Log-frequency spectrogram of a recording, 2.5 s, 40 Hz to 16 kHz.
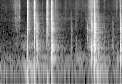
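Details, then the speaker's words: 2008 Toyota Corolla S 1.8L, engine off, crank turned clockwise by hand with a ratchet after the hook was released, while installing a new timing chain tensioner: sharp metallic clicks, then a crisp snap as the tensioner extends and releases normally. "let's go clockwise now and now listen for that snapping noise of the tensioner releasing"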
